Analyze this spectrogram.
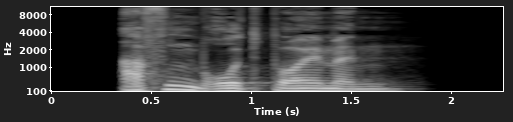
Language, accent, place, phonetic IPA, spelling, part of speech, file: German, Germany, Berlin, [ˈafn̩bʁoːtˌbɔɪ̯mən], Affenbrotbäumen, noun, De-Affenbrotbäumen.ogg
- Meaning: dative plural of Affenbrotbaum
